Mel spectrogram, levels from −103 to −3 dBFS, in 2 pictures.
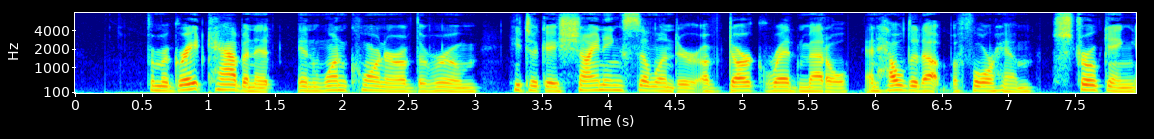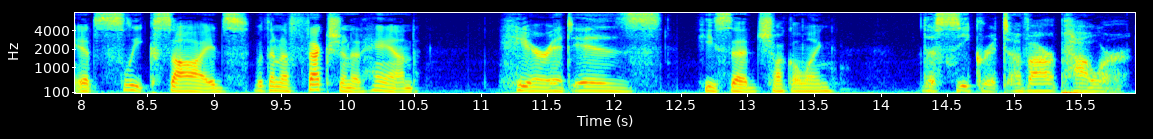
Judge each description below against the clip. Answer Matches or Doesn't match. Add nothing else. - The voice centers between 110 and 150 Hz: Matches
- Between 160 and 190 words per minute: Matches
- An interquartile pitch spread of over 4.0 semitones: Doesn't match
